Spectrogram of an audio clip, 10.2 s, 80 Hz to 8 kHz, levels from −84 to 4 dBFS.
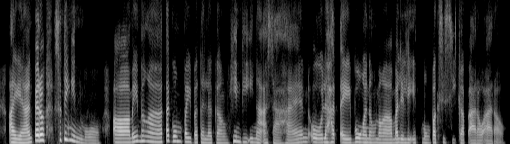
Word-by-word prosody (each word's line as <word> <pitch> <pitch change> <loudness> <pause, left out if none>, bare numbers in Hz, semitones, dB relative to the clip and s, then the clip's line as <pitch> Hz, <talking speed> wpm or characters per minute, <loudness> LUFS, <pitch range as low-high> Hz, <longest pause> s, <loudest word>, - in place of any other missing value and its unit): ayan. 190 -1 +4
Pero 300 +6 +10 0.2
sa 335 -1 -4
tingin 315 - +2
mo, 160 -4 -9 0.2
ah, 205 0 +6
may 250 +4 0
mga 240 -5 0
tagumpay 255 -4 0
ba 200 -2 -3
talagang 180 -3 -5
hindi 235 -5 -4
inaasahan 175 +2 -5
o 205 -2 0
lahat 210 0 0
ay 190 -1 0
bunga 205 0 0
ng 190 -1 -4
mga 180 -2 -1
maliliit 185 0 -2
mong 175 -1 -8
pagsisikap 175 -4 -4
araw-araw? 155 -2 -3
200 Hz, 135 wpm, -21 LUFS, 175-225 Hz, 0.2 s, Pero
